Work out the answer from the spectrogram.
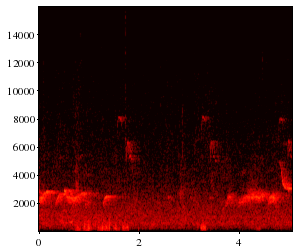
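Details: White-cheeked starling (Spodiopsar cineraceus) recorded 18 May 2019 at Gaikotsu-yama, Japan, giving harsh, buzzy, grating calls in bursts, with thin high squeaks from other birds and rustling in the background.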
